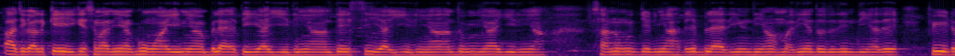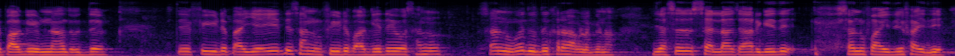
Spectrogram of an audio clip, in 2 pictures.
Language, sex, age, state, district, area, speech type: Dogri, male, 18-30, Jammu and Kashmir, Kathua, rural, spontaneous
